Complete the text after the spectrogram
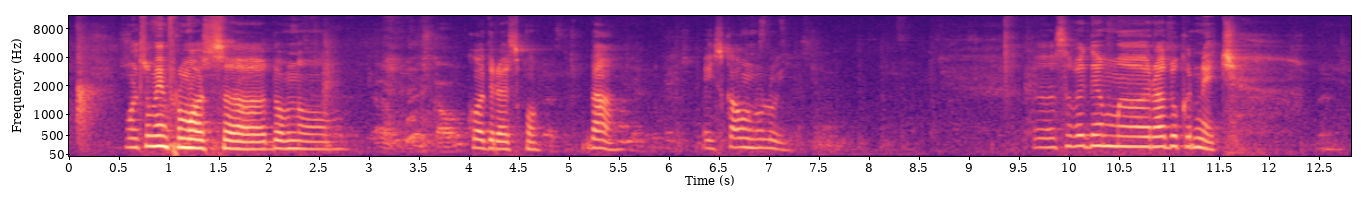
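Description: An elderly woman speaks with feeling into a microphone.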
